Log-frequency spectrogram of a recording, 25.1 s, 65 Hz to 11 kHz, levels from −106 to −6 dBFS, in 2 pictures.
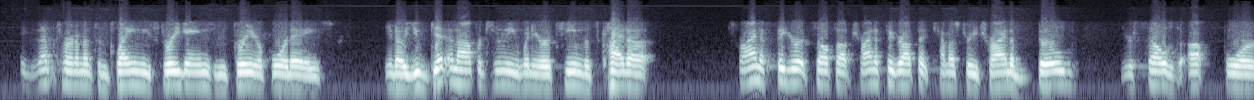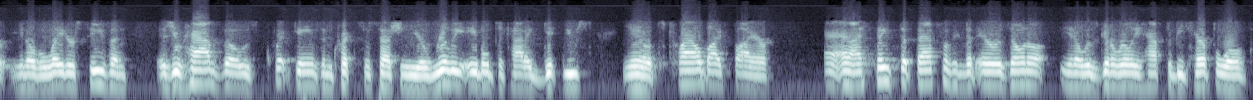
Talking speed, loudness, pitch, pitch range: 215 wpm, -17 LUFS, 135 Hz, 125-145 Hz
